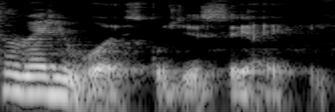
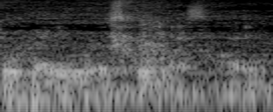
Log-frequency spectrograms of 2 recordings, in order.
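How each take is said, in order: First: It is spoken in a high pitch. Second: It is spoken in a low pitch.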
